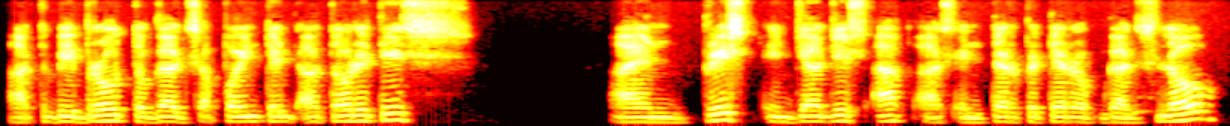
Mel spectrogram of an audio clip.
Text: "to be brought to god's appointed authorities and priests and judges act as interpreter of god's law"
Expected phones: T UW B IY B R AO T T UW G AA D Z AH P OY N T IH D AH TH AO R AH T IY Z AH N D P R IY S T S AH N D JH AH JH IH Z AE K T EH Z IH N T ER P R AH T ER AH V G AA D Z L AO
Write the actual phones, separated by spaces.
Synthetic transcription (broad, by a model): T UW B IY B R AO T T UW G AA D S AH P OY N T IH D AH T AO R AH T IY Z AH N D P R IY S T AH N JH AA JH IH S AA K AA S IH N T ER P R AH T ER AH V G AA D S L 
